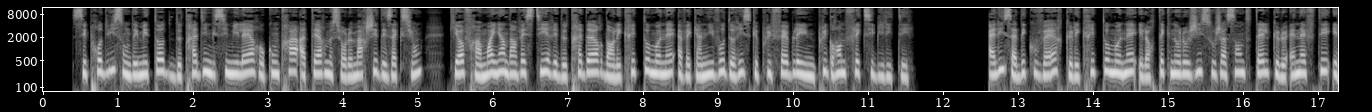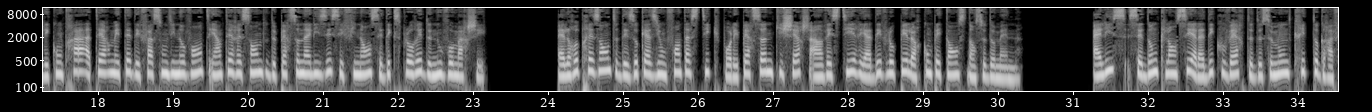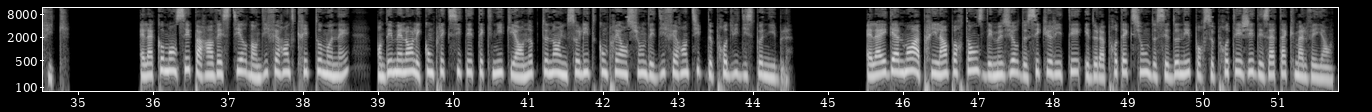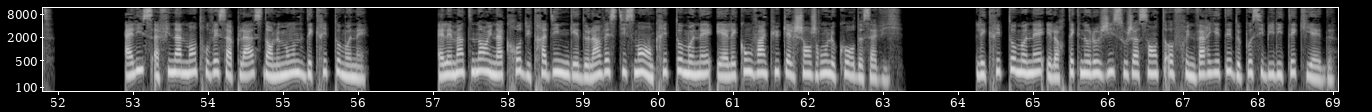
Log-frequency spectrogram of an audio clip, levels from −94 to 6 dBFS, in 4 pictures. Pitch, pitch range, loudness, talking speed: 230 Hz, 210-250 Hz, -19 LUFS, 175 wpm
